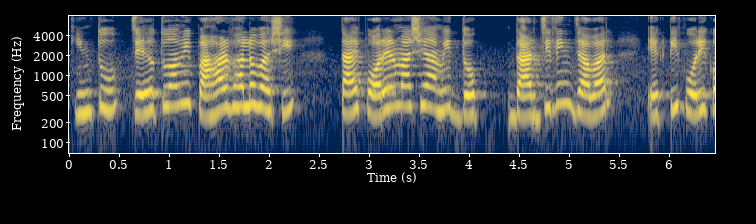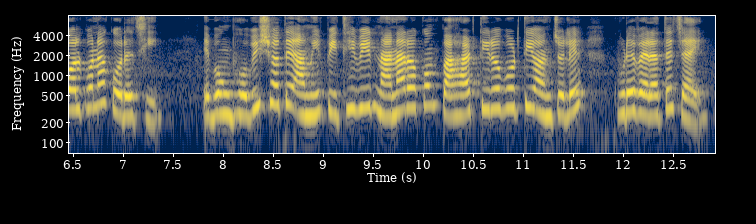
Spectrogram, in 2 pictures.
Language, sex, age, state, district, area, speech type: Bengali, female, 18-30, West Bengal, Purulia, urban, spontaneous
